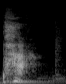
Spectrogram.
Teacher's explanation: afraid in Chinese is PA with a fourth tone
